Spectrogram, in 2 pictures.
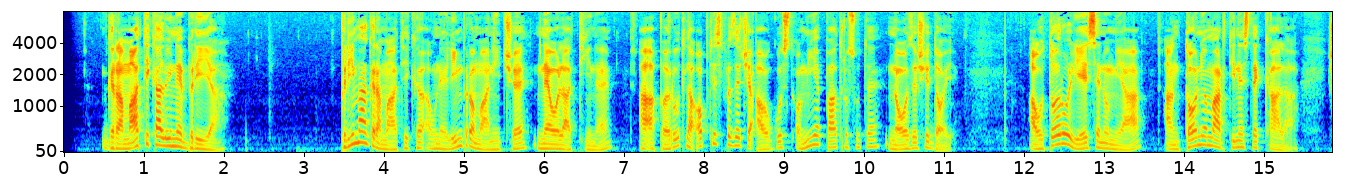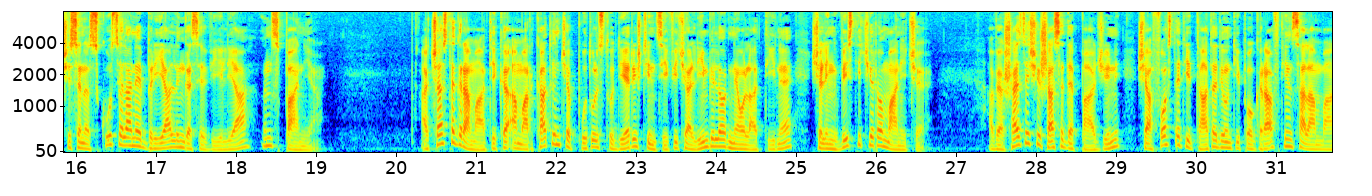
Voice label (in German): ro sachtext, rumaenisch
